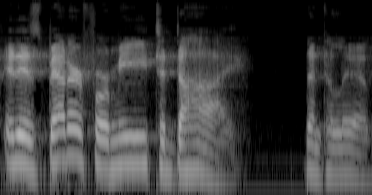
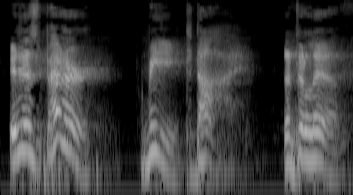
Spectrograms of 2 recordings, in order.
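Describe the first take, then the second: First: It is said in a plain reading voice. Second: It is said in an overdramatic Captain Kirk voice.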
